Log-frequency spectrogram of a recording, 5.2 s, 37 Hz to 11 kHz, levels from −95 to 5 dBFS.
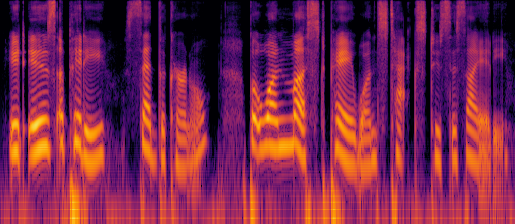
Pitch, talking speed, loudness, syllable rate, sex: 220 Hz, 175 wpm, -19 LUFS, 5.0 syllables/s, female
